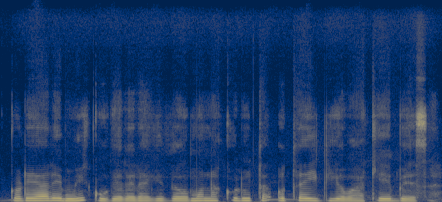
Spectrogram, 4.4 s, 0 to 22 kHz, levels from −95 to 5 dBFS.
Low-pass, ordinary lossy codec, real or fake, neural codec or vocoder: none; none; fake; codec, 44.1 kHz, 7.8 kbps, DAC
